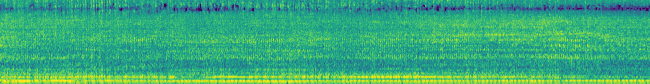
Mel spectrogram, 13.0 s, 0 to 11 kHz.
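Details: Kawasaki ZRX400 (ZR400E) running bike, start-up check: smooth, even four-cylinder hum through throttle blips with no ticking, knocking or rattle, and no white smoke stated; the engine sounds healthy.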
